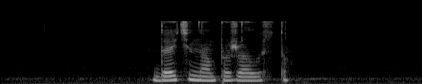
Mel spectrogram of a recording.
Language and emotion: Russian, neutral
